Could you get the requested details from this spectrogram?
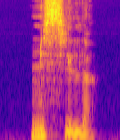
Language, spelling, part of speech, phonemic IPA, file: French, missile, noun, /mi.sil/, LL-Q150 (fra)-missile.wav
- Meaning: 1. missile 2. bombshell, hottie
